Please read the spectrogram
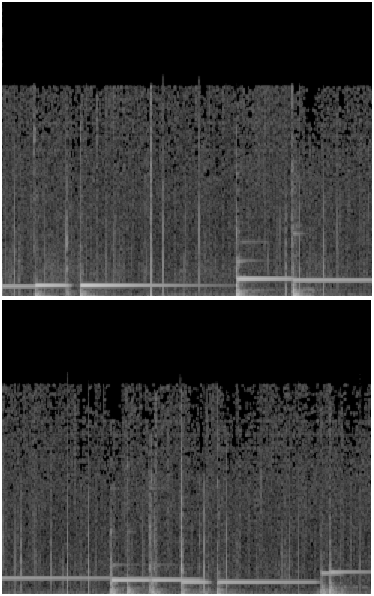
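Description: Background music: a slow piano melody, single high notes struck one at a time and left to ring and fade.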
